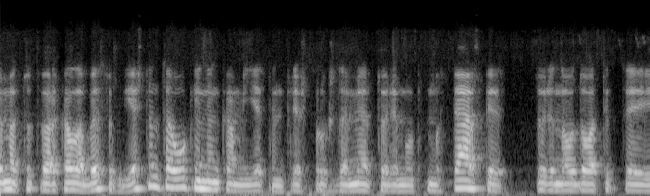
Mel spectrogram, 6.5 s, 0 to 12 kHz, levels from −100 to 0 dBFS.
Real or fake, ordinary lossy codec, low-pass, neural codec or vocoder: real; Opus, 24 kbps; 7.2 kHz; none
